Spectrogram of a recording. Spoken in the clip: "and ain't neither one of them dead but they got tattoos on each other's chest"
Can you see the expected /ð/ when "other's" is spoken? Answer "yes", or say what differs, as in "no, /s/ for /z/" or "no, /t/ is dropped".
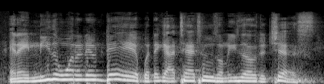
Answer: no, /ð/ is dropped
